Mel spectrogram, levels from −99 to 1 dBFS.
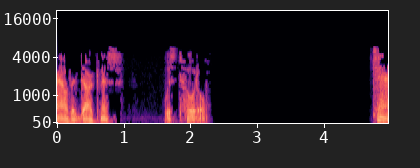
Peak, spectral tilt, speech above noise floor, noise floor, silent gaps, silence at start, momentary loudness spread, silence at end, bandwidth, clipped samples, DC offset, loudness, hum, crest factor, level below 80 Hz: -2 dBFS; -5.5 dB/octave; 48 dB; -69 dBFS; 2.35-4.67 s; 0 s; 14 LU; 0 s; 5.8 kHz; under 0.1%; under 0.1%; -23 LUFS; none; 22 dB; -42 dBFS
